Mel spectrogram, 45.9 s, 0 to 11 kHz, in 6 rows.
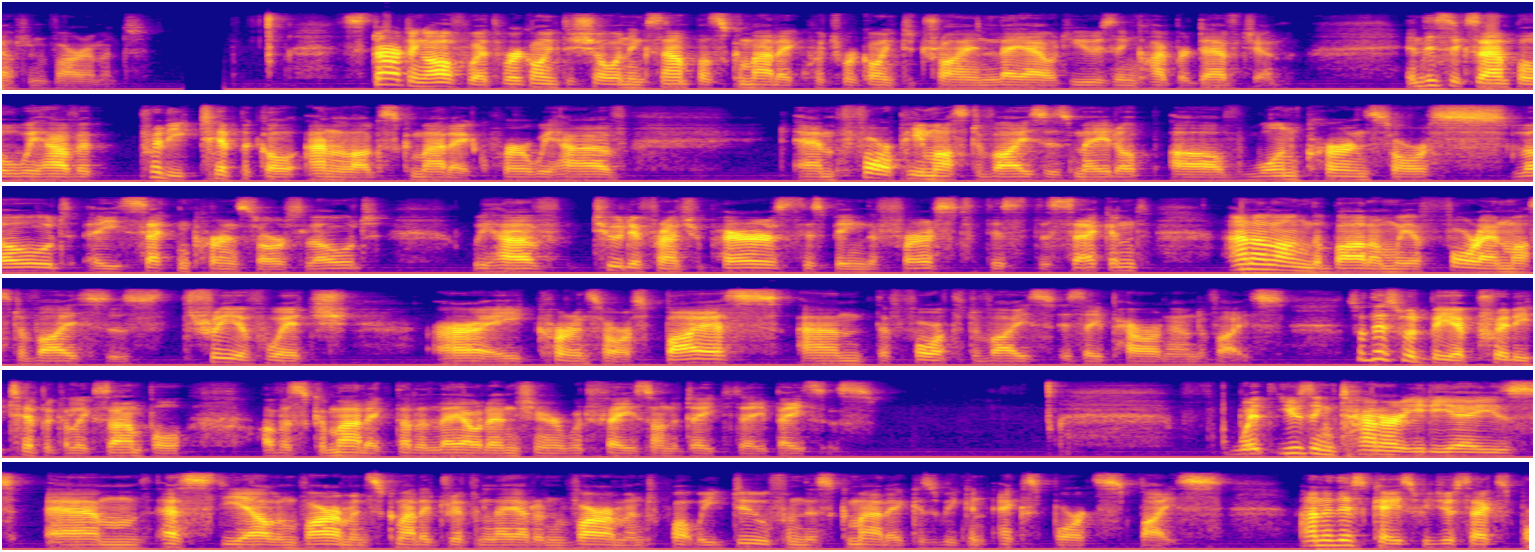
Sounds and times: Speech: 0.0s - 0.8s, 1.4s - 10.8s, 11.6s - 35.0s, 36.7s - 45.9s.

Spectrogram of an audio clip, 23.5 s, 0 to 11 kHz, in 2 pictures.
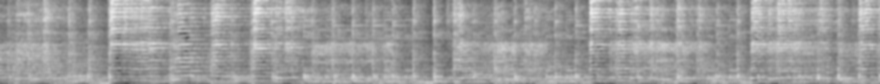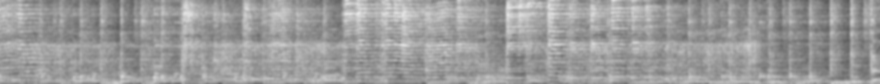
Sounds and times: Bluegrass: 0.0s - 23.4s.

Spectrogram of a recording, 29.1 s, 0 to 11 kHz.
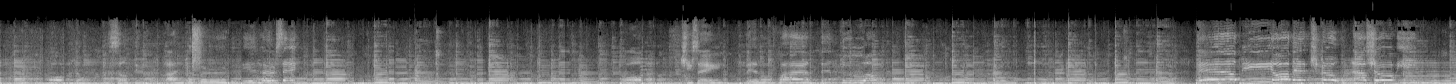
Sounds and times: Music: 0.0s - 29.1s.

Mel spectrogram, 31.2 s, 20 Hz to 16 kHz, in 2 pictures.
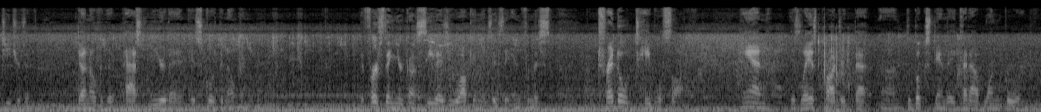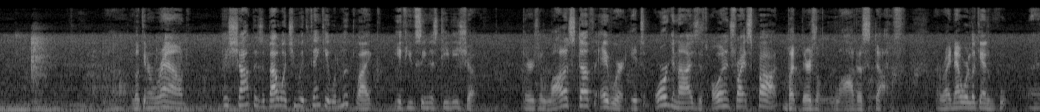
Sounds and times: Speech: 0.0s - 0.5s, 1.2s - 3.7s, 5.4s - 8.3s, 9.0s - 10.5s, 11.1s - 15.4s, 17.2s - 18.4s, 19.0s - 22.8s, 23.5s - 31.2s.

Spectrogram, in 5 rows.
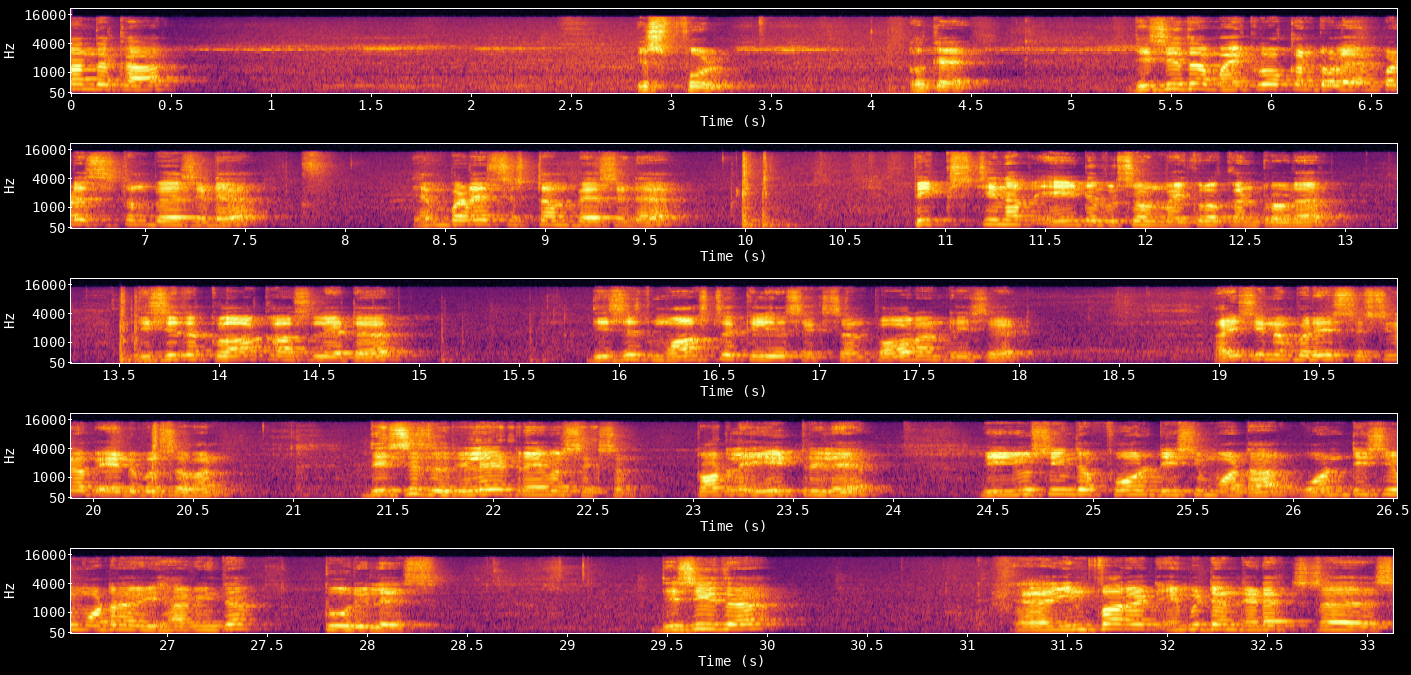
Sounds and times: Speech: 0.0s - 0.6s, 2.8s - 3.4s, 4.2s - 4.6s, 5.3s - 7.7s, 8.3s - 9.8s, 10.8s - 15.0s, 15.8s - 18.1s, 19.0s - 20.8s, 21.4s - 28.4s, 29.4s - 30.2s, 31.2s - 33.1s.

